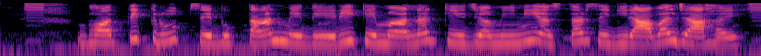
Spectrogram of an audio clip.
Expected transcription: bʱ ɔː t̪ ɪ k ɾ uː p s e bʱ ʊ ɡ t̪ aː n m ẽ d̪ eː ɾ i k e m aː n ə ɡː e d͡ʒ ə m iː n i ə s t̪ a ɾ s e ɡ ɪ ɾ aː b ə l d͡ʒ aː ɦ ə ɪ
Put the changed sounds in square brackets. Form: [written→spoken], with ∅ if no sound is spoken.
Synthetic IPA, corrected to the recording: bʱ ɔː t̪ ɪ k ɾ uː p s e bʱ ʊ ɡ t̪ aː n m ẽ d̪ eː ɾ i k e m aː n ə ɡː e d͡ʒ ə m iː n i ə s t̪ [a→ə] ɾ s e ɡ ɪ ɾ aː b ə l d͡ʒ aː ɦ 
